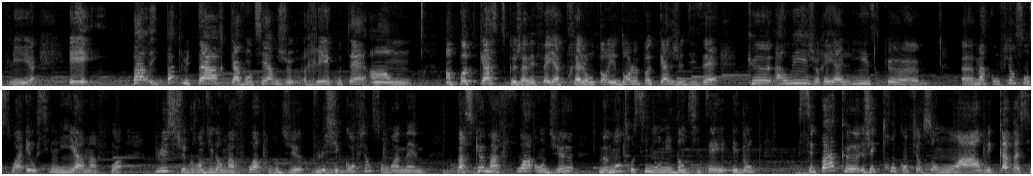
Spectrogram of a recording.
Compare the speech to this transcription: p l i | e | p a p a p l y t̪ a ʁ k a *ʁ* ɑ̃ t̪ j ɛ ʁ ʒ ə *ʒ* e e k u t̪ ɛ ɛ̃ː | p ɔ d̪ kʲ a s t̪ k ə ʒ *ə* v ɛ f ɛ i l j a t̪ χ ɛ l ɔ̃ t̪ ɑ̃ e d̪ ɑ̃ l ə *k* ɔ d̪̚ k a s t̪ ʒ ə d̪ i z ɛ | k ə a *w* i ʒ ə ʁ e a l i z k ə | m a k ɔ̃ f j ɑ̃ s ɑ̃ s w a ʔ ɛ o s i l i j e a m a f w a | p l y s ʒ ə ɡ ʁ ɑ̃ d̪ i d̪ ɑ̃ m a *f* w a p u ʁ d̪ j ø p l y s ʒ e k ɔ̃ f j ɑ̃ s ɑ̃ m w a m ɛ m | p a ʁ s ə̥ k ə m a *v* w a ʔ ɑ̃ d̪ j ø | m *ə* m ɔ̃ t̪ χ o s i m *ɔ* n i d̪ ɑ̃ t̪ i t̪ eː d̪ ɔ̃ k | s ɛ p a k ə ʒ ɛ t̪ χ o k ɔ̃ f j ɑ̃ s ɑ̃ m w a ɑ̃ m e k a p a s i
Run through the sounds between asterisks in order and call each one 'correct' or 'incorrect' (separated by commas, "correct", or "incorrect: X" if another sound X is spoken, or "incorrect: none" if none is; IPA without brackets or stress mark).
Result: incorrect: v, incorrect: ʁ, incorrect: a, incorrect: p, correct, correct, incorrect: f, correct, incorrect: ɔ̃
